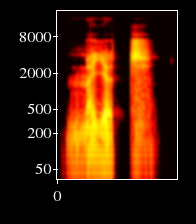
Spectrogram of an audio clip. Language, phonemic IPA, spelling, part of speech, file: French, /ma.jɔt/, Mayotte, proper noun, LL-Q150 (fra)-Mayotte.wav
- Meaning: Mayotte (an archipelago, overseas department, and administrative region of France, formerly an overseas territorial collectivity, located between Africa's mainland and Madagascar)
